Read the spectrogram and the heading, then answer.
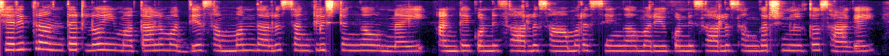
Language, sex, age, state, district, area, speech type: Telugu, female, 30-45, Telangana, Hyderabad, rural, spontaneous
